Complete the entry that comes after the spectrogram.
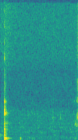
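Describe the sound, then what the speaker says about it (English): A single hiccup, close and fairly loud, followed by a faint second catch, with quiet in between and a breathy sound at the end. "You get bad hiccups after shisha."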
